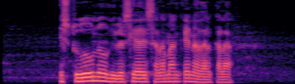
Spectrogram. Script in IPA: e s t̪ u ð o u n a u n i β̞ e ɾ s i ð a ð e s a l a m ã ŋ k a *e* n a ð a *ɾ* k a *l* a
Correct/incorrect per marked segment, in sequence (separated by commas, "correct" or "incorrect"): correct, incorrect, correct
